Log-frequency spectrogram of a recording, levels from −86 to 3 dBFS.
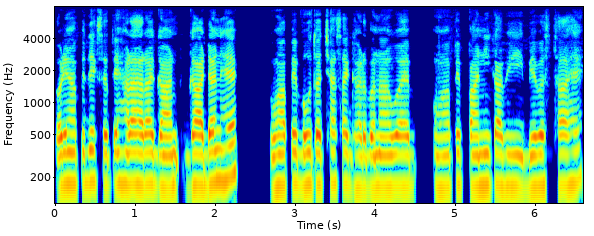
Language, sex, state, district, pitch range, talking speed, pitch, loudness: Hindi, male, Bihar, Lakhisarai, 160-170 Hz, 225 wpm, 165 Hz, -22 LUFS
